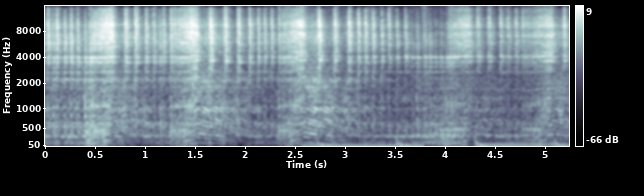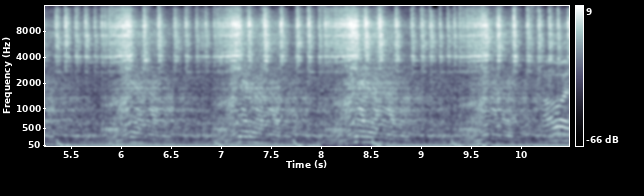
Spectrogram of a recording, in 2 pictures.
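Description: A Gilera SMT 50cc motorcycle engine idles nearby with a buzzy, uneven two-stroke putter that holds steady throughout, with no talking over it.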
